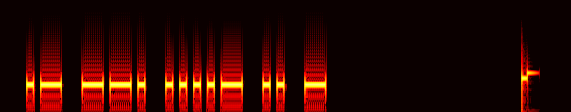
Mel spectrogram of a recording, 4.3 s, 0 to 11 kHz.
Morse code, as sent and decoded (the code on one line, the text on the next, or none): .- --. ....- .. -
AG4IT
